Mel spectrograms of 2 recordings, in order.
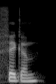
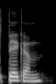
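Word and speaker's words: Bigum: fum no Mr Morrison the name is not fig it's bigam big as in great big I extended my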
